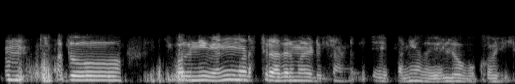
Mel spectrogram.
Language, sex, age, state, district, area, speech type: Kannada, male, 18-30, Karnataka, Koppal, rural, conversation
